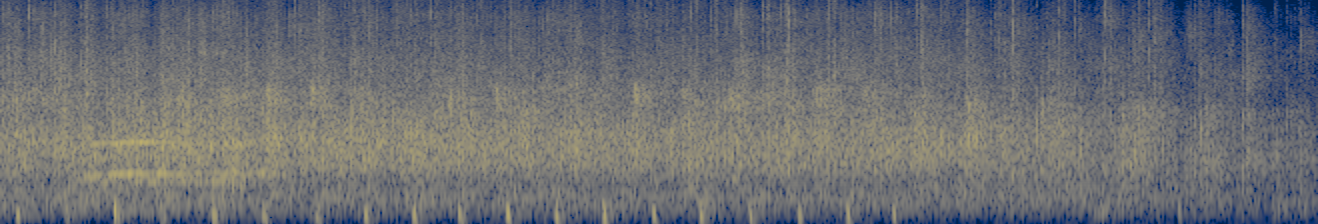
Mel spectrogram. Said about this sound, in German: Lasst uns doch mal von hier aus einen kräftigen Applaus ins Nebengebäude schicken, okay?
